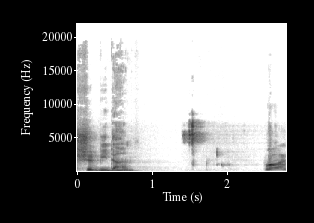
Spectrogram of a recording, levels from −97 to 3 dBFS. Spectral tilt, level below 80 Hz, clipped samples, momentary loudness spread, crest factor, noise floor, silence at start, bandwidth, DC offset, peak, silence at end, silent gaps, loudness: -2.5 dB/octave; -76 dBFS; under 0.1%; 13 LU; 24 dB; -78 dBFS; 0 s; over 20 kHz; under 0.1%; -6 dBFS; 0 s; none; -26 LUFS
